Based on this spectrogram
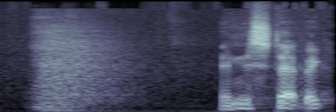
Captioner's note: door slams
